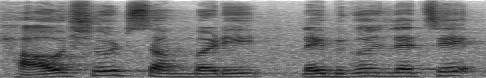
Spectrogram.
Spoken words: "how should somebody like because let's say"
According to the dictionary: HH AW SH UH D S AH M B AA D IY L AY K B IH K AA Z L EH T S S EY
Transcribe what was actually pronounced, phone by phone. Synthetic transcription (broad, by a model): HH AW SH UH D S AH M B AA D IY L AY K B IH K AA Z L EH T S S EY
